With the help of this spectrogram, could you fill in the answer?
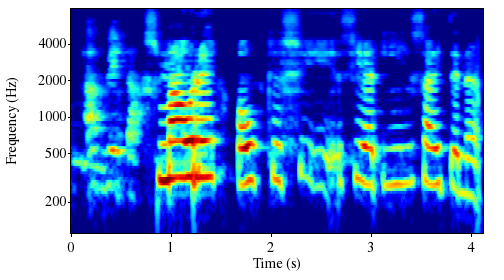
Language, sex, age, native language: Icelandic, female, 10, Polish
